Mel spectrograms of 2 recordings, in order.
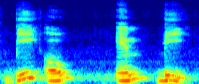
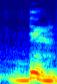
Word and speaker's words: bomb: word bomb its belt B o MB but we don't pronounce that B it's bomb now a lot of foreign speakers will say boom b-boom bit that's a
